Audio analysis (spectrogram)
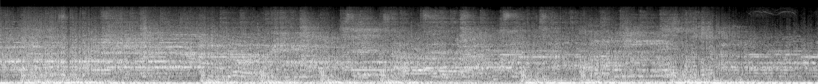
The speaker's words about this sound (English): This is Chris Bay, who's a Bullet Club Chris Bay. They're booing him. Someone's got the boo sign up.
